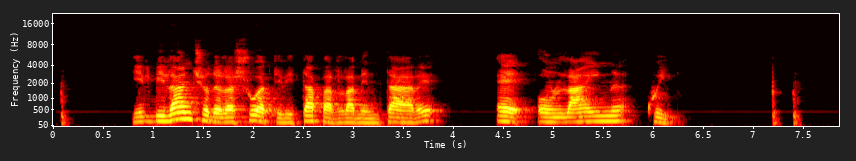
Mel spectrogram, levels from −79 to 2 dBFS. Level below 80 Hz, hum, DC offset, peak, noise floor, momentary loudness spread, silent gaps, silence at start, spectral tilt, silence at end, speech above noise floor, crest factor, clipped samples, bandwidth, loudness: -56 dBFS; none; under 0.1%; -2 dBFS; -72 dBFS; 15 LU; none; 0.1 s; -7 dB/octave; 0.4 s; 54 dB; 18 dB; under 0.1%; 7.2 kHz; -18 LUFS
